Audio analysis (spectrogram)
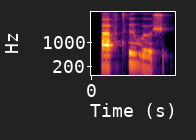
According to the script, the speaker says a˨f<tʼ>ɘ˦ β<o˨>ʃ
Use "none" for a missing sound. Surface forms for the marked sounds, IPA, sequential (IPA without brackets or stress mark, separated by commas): tʰ, ɵ˨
